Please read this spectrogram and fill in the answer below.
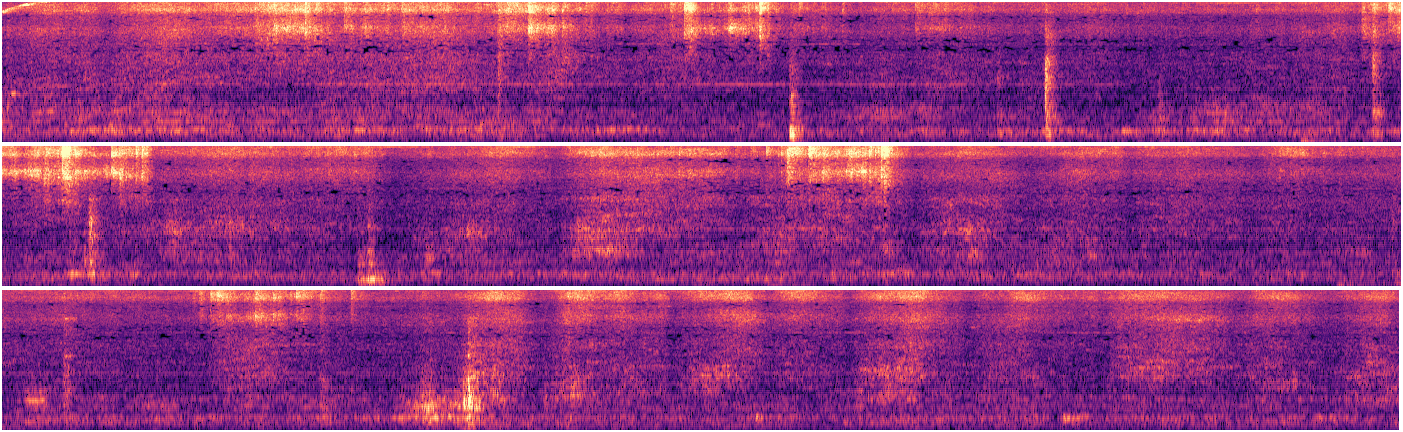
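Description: Bagless cylinder vacuum cleaner switched on and running steadily, its high motor whine coming up just as it starts. The floor nozzle knocks a few times against the hard floor and furniture, loudest about three-quarters of the way through.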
